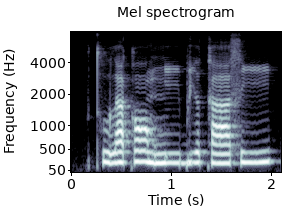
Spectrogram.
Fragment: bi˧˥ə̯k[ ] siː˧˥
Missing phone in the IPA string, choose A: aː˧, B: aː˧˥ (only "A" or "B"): B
